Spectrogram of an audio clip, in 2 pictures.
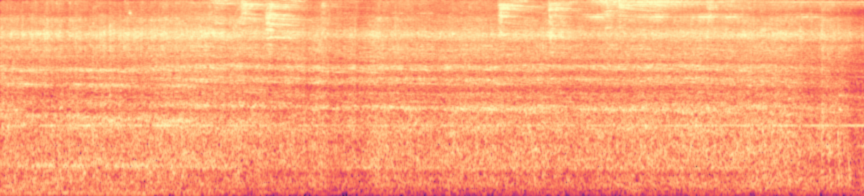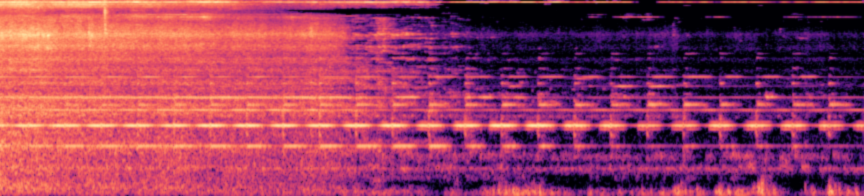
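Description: Train passing over a level crossing, loud wheel and rail noise with clickety-clack, which drops away about eight seconds in as the train leaves. The crossing's warning bell then rings on alone, pulsing about twice a second, with fading thuds from the departing train's wheels.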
